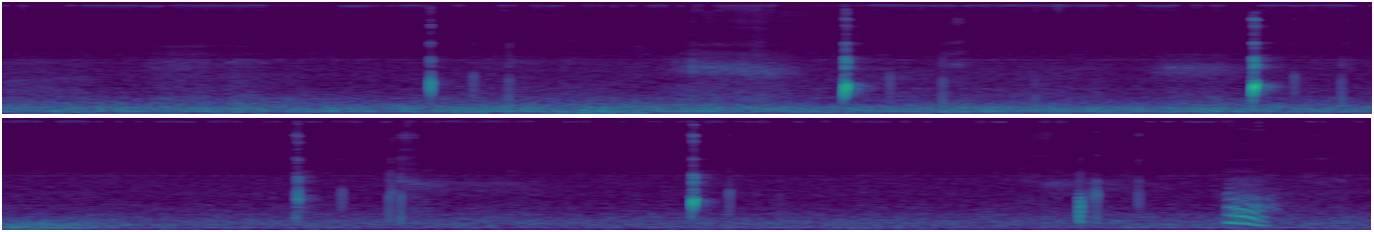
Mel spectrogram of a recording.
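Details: Soft, sharp hiccup clicks about one every two seconds in a quiet room, then a small cry, from a baby boy in hospital; infant hiccups.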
